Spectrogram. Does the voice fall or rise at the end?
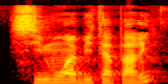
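rises. The voice rises at the end. It is a question.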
